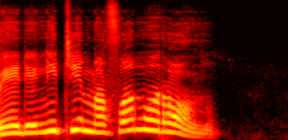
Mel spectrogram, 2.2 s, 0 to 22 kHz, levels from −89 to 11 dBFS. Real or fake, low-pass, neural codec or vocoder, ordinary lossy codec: fake; none; codec, 44.1 kHz, 1.7 kbps, Pupu-Codec; none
